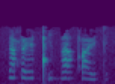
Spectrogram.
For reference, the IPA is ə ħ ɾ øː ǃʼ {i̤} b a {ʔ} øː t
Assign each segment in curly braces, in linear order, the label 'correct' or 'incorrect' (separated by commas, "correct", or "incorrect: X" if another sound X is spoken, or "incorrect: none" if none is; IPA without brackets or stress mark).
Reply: incorrect: i, incorrect: qʼ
